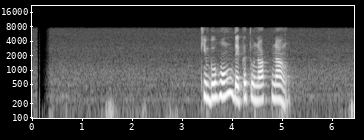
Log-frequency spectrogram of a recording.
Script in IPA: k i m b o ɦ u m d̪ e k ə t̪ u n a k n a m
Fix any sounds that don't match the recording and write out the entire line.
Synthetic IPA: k i m b u ɦ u ŋ d̪ e k ə t̪ u n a k n a ŋ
